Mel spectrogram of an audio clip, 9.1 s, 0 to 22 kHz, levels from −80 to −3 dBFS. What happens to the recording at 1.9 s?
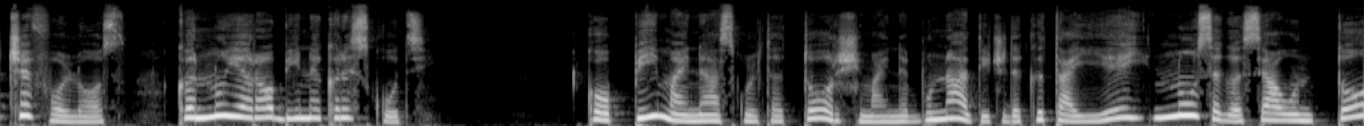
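Nothing goes wrong at 1.9 s: the speech carries on intact through that moment, with no dropout, click or distortion.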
